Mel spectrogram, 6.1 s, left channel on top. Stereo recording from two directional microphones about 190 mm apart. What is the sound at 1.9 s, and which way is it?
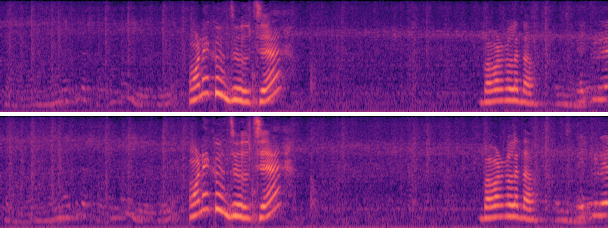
Speech, 15° left (ahead or behind).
